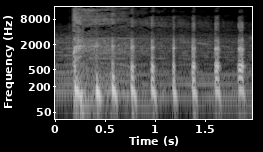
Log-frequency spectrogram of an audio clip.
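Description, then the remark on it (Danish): A heavy metal recording: a fast, even run of about ten loud, punchy guitar-and-drum hits over a sustained distorted tone, with no voices. “Ja, skud ud til Sune, Krølle, Dildo og Jesper, som var dem, der introducerede mig for heavy metal, da jeg gik på efterskole.”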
